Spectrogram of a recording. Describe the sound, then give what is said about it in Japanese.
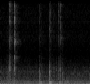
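The flip calendar flaps of a Tokyo Tower souvenir model, which also holds a thermometer and a pen stand, click over in a handful of sharp plastic ticks, two quick pairs spaced irregularly, fairly quiet against a faint low hum. “あとこのパタパタですよパタパタこの、えー、よいしょはいこのペン立て、よいしょカレンダー”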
